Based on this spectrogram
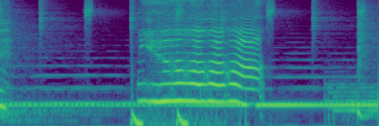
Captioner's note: sheepish laugh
